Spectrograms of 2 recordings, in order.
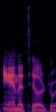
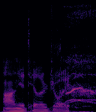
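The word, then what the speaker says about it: Anya Taylor-Joy: I loved Voldemort I know and I said Anna Taylor Joy it's Ana Taylor Joy I'm never looking up names again this is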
